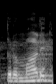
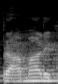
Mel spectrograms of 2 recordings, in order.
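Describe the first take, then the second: First: The first vowel is short. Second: The first vowel is long. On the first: The speaker calls it wrong. "प्रमाणिक नहीं होता दोस्तों" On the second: The speaker calls it right. "प्रामाणिक होता है"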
